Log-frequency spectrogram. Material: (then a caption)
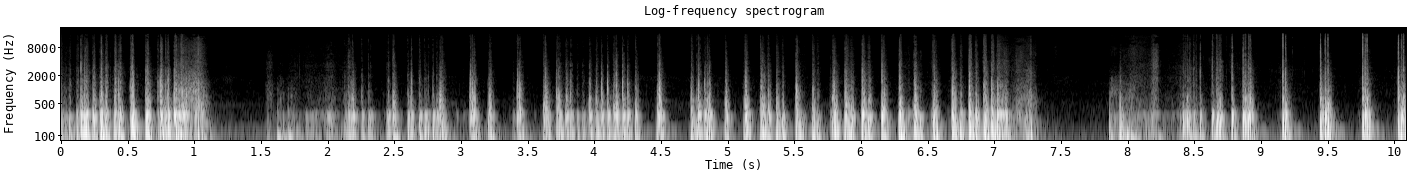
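Foam. Long blue-painted nails on both hands scratch and tap the top of a soft, porous black foam cover that sits hollow over the capsule of a large metal USB condenser microphone. The result is rapid, dense runs of deep, muffled thumps and fuzzy scratching with very short decay, broken by brief quiet pauses.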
